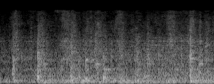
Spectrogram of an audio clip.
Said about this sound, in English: And it became very, very quiet. I can just only hear the noise from the railway.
